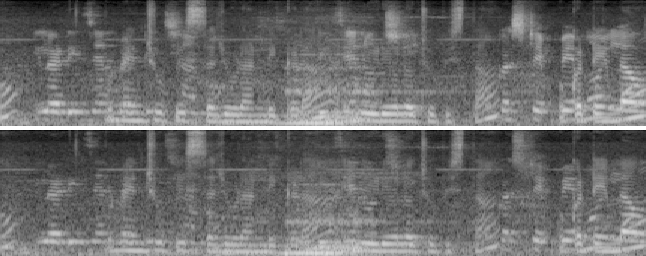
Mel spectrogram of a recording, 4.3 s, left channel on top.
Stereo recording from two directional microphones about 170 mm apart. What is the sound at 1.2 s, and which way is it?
A woman's voice, 25° left (ahead or behind).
